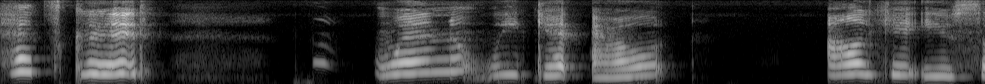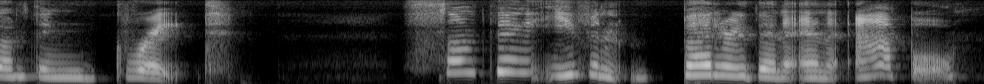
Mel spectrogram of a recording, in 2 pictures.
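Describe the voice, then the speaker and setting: A woman's voice: extremely high pitch, expressive, slow, long pauses, warm tone, pitched above the performer's own voice, heavily acted. A woman voicing a battered teenage boy vigilante, weary but kind and protective, with a strained voice in an audio story. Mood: gentle, reassuring. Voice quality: strained, raspy.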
